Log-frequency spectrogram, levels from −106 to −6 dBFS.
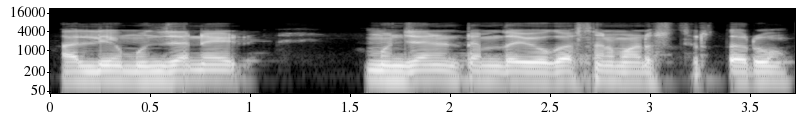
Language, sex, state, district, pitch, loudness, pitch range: Kannada, male, Karnataka, Bijapur, 110 Hz, -16 LUFS, 105-115 Hz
